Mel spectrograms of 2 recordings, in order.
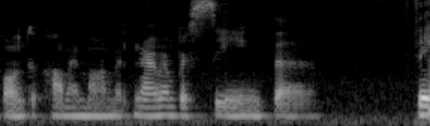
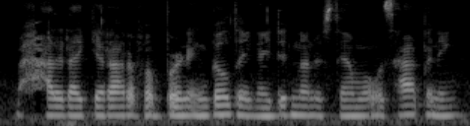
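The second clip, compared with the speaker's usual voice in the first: ordinary talk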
